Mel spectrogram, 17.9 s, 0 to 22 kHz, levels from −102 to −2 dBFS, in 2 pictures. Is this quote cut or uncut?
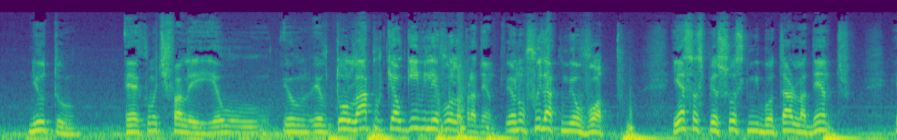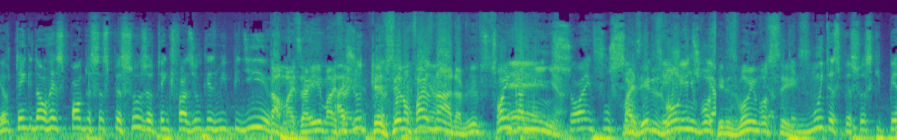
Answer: cut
